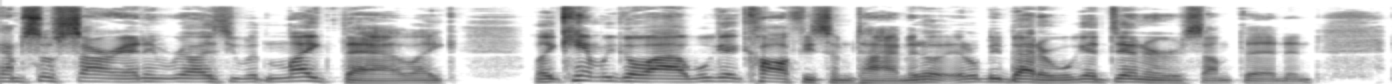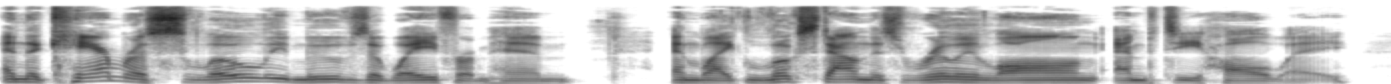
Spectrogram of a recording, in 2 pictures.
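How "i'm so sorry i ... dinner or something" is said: fast, rushed, apologetic begging tone. Describing a film scene, act out a man on a payphone: retelling a character begging. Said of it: "he's kind of begging".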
